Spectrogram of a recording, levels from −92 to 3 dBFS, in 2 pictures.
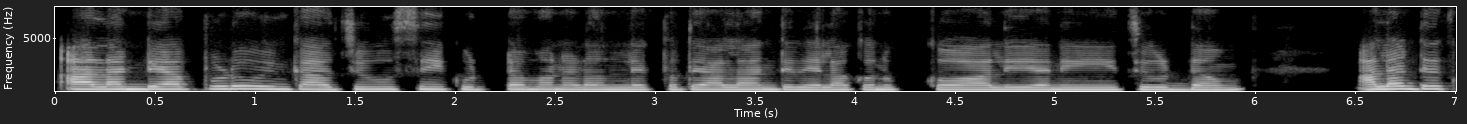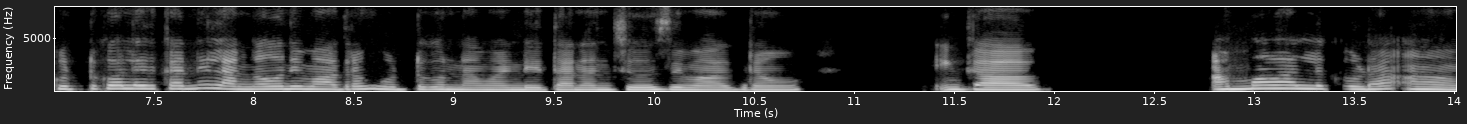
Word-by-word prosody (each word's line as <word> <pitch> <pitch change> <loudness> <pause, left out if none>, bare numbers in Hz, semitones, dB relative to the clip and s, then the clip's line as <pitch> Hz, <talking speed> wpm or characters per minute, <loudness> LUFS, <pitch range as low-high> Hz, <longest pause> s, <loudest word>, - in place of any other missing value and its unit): అలాంటి 230 0 +4
అప్పుడు 255 +3 -1 0.2
ఇంకా 230 -1 -1 0.2
చూసి 225 +1 -2
కుట్టమనడం 210 -1 -2
లేకపోతే 210 +1 -4
అలాంటిది 205 0 0
ఎలా 205 +1 -1
కొనుక్కోవాలి 205 -1 -2
అని 205 0 +1 0.3
చూడ్డం. 195 -2 -1 0.7
అలాంటిది 255 +2 +3
కుట్టుకోలేదు 290 +3 +1
కానీ 285 +3 -1
లంగా, 240 -2 0
ఓణి 250 0 +3
మాత్రం 230 +3 -1
కుట్టుకున్నామండి 200 -3 -1
తనను 195 0 0
చూసి 200 +1 +2
మాత్రం. 180 0 -3 0.9
ఇంకా 205 -1 +2 1.2
అమ్మ 250 +3 +7
వాళ్ళు 290 -2 +3
కూడా 240 0 +1 0.2
ఆ! - - +4
210 Hz, 110 wpm, -24 LUFS, 200-240 Hz, 1.2 s, అమ్మ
